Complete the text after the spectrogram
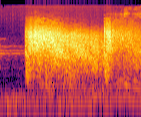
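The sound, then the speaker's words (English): Gunfire in a gun battle: a sudden, loud burst of blasting noise cuts in and roars on without a break. A second burst hits about a second later and leaves a sustained, dense rumble. No voices are heard. “Gun battle.”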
